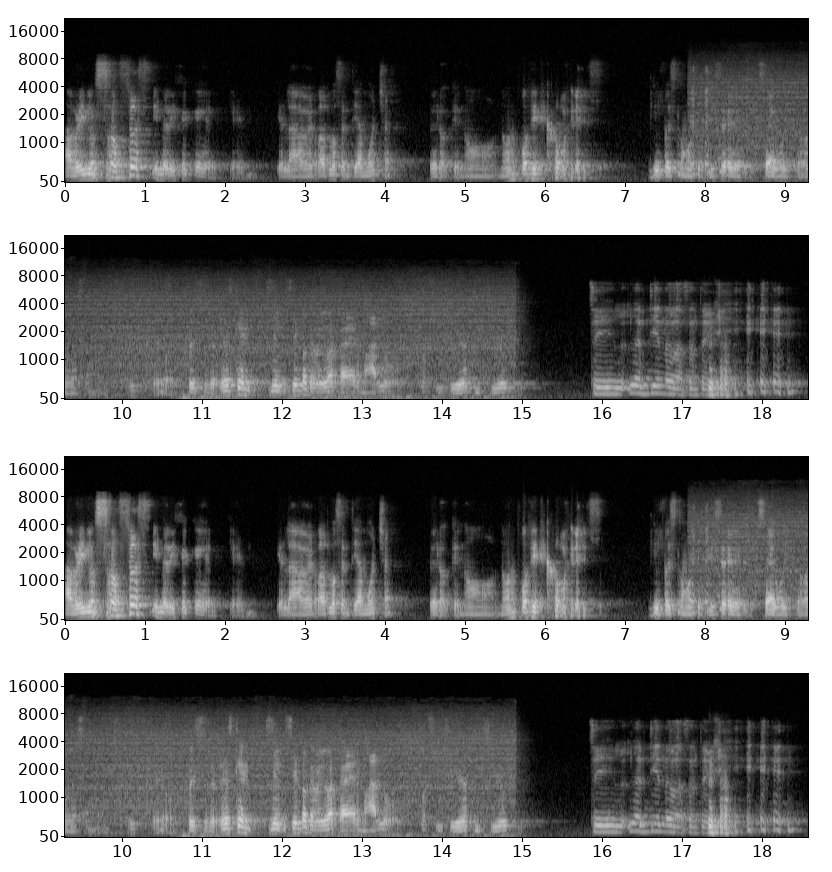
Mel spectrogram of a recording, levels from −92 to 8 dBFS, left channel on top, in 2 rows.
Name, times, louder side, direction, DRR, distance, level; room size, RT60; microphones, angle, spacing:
voice 1, 0.0-2.4 2.7-4.1 4.6-6.6 7.3-13.5 13.9-14.8 17.3-17.6, right 4 dB, 40° right, 0.4 m, -21 dB
sound 1, 7.8-14.9, right 3 dB, 10° right, 0.8 m, -37 dB
voice 2, 15.8-17.5 18.0-18.4, equal, 10° left, 1.3 m, -27 dB
23.0 x 9.8 x 2.4 m
head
